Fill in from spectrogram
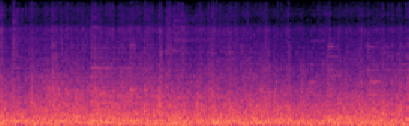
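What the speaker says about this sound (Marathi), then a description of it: "ही ट्रेन सह्याद्रीच्या डोंगर रांगामधून धावते।" The Neral–Matheran toy train, a narrow-gauge heritage railway through the Sahyadri hills, rumbles steadily and continuously at close range, with a dense low-frequency roar and no talk.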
